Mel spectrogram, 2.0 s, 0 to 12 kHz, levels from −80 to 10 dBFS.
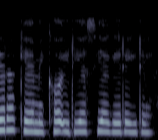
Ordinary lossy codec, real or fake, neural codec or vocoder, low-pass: none; real; none; 7.2 kHz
